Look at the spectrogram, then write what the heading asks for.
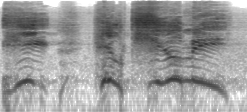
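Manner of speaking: fearful stammer. Acted. Frightened of his master.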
